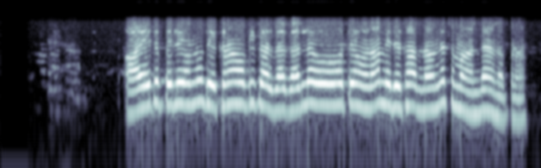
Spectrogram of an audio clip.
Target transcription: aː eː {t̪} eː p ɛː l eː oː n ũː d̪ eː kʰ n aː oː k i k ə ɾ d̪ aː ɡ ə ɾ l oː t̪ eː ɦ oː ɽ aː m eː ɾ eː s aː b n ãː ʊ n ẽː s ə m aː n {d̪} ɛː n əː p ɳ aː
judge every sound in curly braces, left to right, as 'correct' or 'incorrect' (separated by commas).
correct, correct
